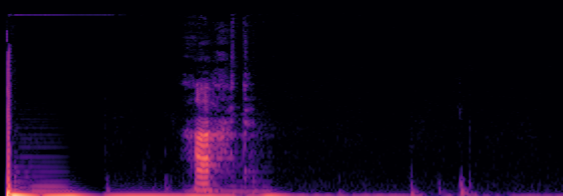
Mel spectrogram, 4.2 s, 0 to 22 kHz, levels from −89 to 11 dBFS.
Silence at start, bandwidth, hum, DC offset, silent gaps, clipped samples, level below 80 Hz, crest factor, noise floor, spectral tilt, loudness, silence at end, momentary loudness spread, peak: 0.05 s; 7.6 kHz; none; under 0.1%; none; under 0.1%; -30 dBFS; 18 dB; -63 dBFS; -6.5 dB/octave; -26 LUFS; 2.05 s; 25 LU; -2 dBFS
